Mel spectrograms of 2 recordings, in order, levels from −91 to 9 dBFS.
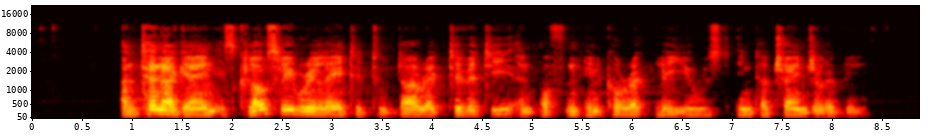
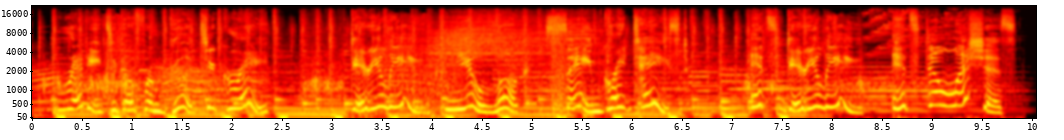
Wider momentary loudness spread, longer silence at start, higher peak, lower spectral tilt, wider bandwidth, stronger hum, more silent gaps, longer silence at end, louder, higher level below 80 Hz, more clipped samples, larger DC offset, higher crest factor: first, 15 LU vs 7 LU; first, 0.9 s vs 0 s; about the same, -2 dBFS vs -2 dBFS; about the same, -5 dB/octave vs -4 dB/octave; second, 11.5 kHz vs over 20 kHz; neither; neither; first, 0.6 s vs 0.25 s; second, -24 LUFS vs -16 LUFS; second, -70 dBFS vs -28 dBFS; neither; neither; first, 22 dB vs 14 dB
